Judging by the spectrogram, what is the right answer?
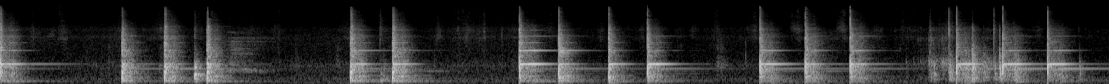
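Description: Plastic mallet repeatedly striking the face of a 2015 Jeep Grand Cherokee's solid rear brake rotor, in quick bursts of two to four blows with short pauses, each blow leaving the rotor ringing briefly. The rotor is seized on the hub and is being knocked loose.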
